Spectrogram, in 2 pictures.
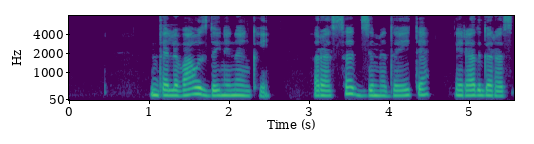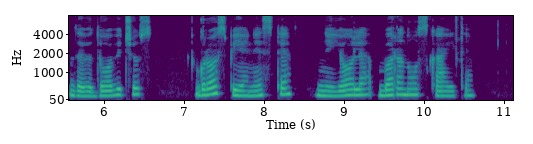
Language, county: Lithuanian, Tauragė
